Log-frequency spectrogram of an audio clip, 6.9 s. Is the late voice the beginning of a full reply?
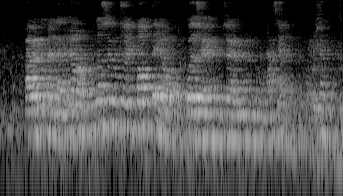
Yes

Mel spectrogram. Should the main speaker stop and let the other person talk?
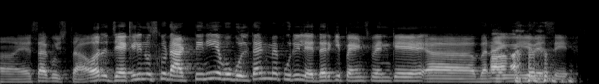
No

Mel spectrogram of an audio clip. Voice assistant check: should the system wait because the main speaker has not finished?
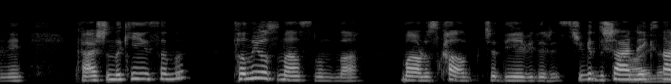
Yes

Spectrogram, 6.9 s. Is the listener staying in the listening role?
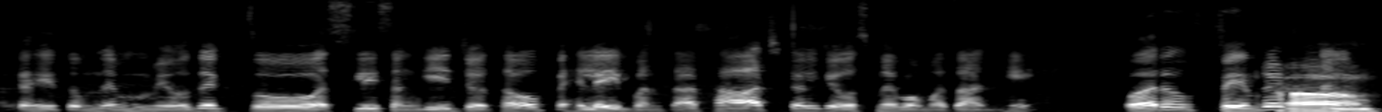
Yes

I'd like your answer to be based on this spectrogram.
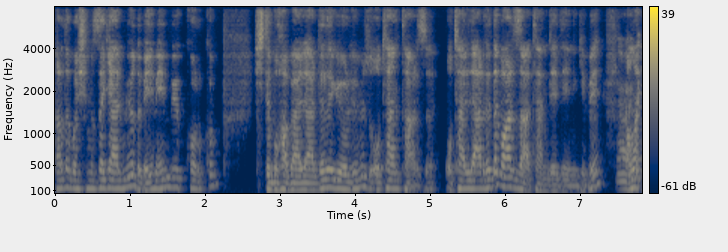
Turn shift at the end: No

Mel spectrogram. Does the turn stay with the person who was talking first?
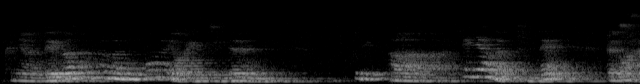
Yes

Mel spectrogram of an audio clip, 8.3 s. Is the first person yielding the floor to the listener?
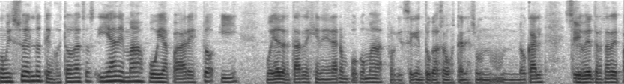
No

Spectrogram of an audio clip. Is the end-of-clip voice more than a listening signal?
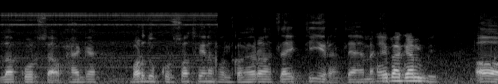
No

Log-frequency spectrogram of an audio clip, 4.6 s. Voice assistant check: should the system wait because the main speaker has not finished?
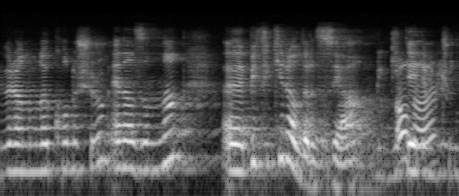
Yes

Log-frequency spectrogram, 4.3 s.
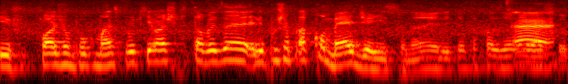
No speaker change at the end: Yes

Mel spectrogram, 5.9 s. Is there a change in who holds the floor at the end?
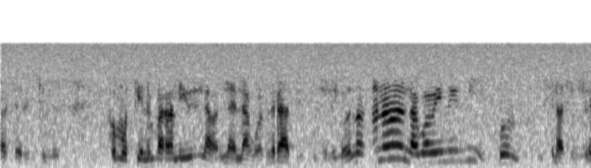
No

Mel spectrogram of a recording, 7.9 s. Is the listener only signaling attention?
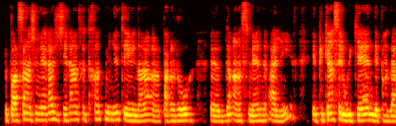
Yes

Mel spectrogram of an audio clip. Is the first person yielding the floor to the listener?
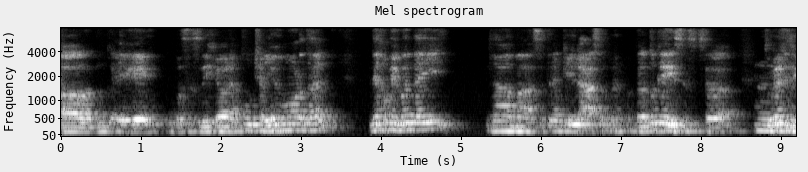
Yes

